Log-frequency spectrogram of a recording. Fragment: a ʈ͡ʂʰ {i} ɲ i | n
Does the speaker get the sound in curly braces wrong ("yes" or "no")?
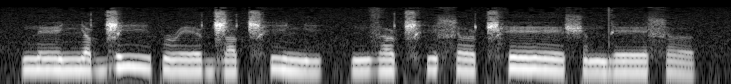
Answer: no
